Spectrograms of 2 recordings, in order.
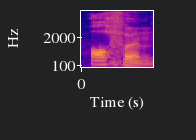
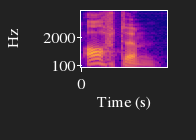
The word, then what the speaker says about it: often: It's the same as saying like often and often. I say often. Other people say often. The T is not pronounced.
